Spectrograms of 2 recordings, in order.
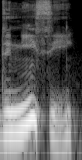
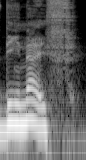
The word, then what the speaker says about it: Denise: And she's going against Denise, or I've heard her name pronounced Denise Gomes. Her nickname is D. Pause. I've also heard her name pronounced as D Nice.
